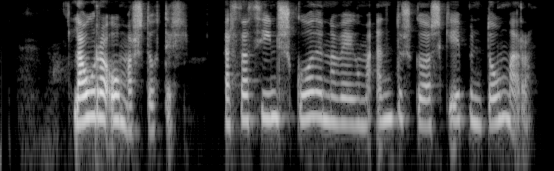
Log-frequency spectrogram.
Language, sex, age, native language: Icelandic, female, 20-29, Icelandic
